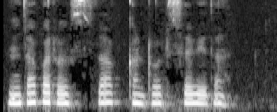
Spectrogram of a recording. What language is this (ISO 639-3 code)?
pus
